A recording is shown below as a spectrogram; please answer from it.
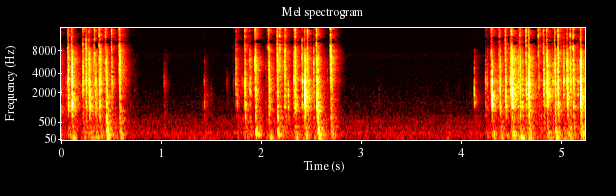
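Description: Fingertips type on a backlit plastic mechanical keyboard with dark plastic keycaps, producing rapid, bright clicking keystrokes. The typing comes in three bursts separated by short silences, with a few isolated key taps in the gaps.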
